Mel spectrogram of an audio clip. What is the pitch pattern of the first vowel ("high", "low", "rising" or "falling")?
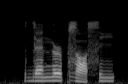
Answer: high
